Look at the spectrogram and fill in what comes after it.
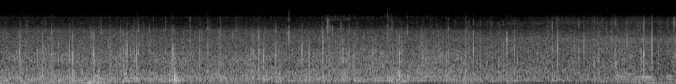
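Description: Heavy rain falling on creek water: a steady hiss peppered with many sharp drop taps.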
